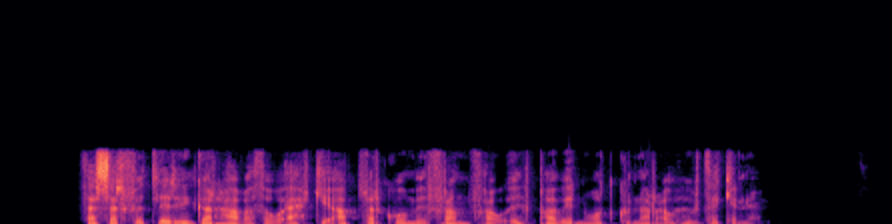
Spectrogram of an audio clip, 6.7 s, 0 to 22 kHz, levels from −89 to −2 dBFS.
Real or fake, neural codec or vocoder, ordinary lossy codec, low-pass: fake; codec, 16 kHz, 4.8 kbps, FACodec; AAC, 64 kbps; 7.2 kHz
